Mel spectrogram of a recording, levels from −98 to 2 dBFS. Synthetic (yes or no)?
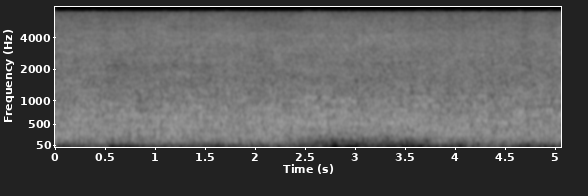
yes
